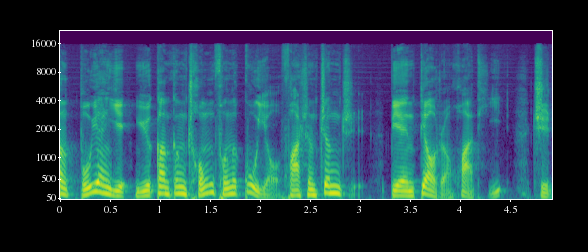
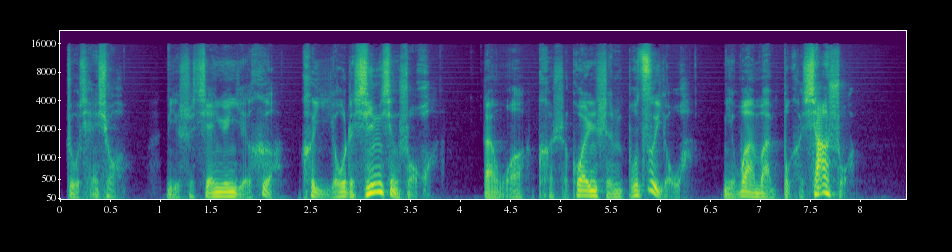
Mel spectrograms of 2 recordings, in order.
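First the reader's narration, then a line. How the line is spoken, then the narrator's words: Hushed, cautious. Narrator (Chinese): 张居正担心隔墙有耳，压低声音说道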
